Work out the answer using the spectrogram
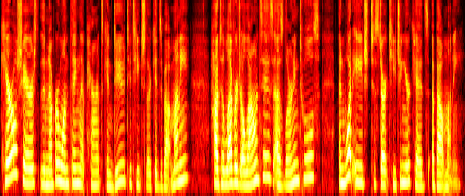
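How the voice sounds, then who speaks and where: A woman hosting a podcast, reading a prepared intro and asking measured interview questions. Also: fairly high pitch, expressive, dry recording, studio quality. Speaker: podcast host.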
